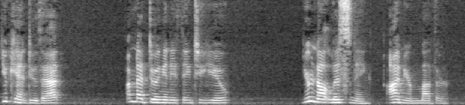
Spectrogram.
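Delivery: ordinary delivery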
